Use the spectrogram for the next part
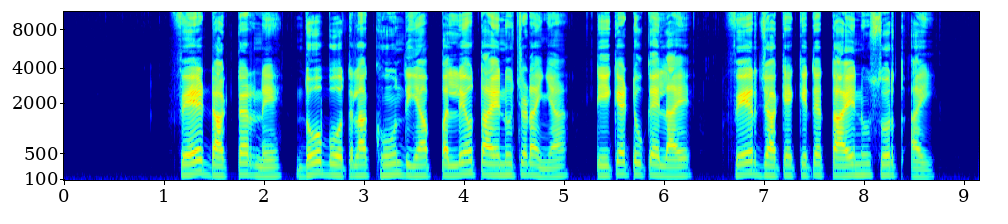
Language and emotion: Punjabi, neutral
